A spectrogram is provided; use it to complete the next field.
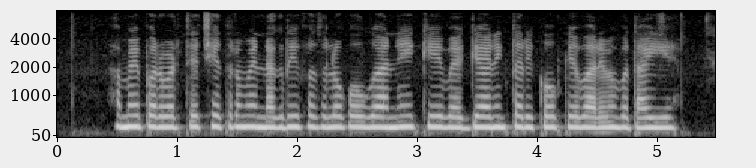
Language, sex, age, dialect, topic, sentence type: Hindi, female, 18-24, Garhwali, agriculture, question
